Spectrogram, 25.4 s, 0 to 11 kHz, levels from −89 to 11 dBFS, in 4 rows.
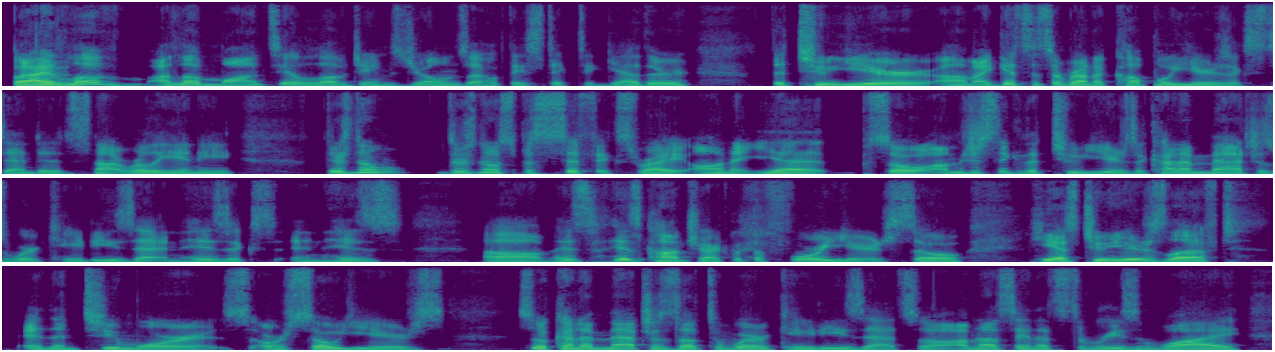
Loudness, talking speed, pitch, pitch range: -24 LUFS, 230 wpm, 160 Hz, 150-175 Hz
